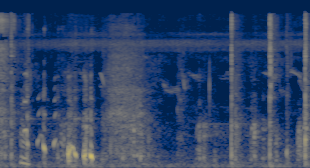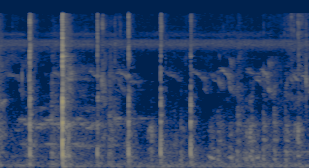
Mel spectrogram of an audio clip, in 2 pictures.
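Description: A green tender coconut's husk being chopped with a blade held in the hand: a string of sharp chops at irregular intervals, roughly one every half second to second. Chickens cluck in between.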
